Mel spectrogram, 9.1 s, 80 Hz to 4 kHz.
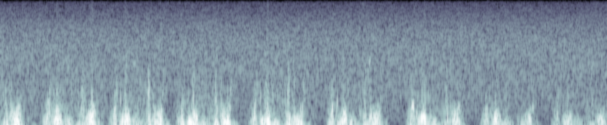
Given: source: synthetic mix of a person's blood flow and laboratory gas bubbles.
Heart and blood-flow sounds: Doppler ultrasound of blood flow; precordium
5.39-5.59 s: bubbles
From the record:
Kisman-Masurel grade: 111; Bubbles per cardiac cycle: 1 to 2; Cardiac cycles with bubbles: 1 to 10%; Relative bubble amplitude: barely perceptible (0.100 to 0.250); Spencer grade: 1 (occasional bubble signal discernible with the cardiac motion signal, with majority of cardiac periods free of bubbles); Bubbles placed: only in the low amplitude regions of the cardiac cycle

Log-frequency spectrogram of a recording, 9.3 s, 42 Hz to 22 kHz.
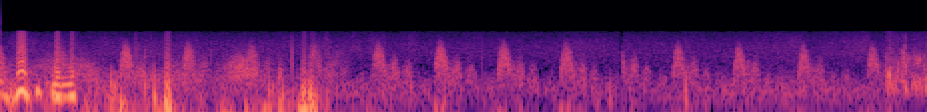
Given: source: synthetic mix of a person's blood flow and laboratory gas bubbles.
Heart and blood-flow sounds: Doppler ultrasound of blood flow; subclavian vein
8.83-9.28 s: bubbles
From the record:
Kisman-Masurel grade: 211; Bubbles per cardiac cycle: several, 3 to 8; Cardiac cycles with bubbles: 1 to 10%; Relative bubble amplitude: barely perceptible (0.100 to 0.250); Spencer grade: 1 (occasional bubble signal discernible with the cardiac motion signal, with majority of cardiac periods free of bubbles); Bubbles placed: anywhere in the cardiac cycle

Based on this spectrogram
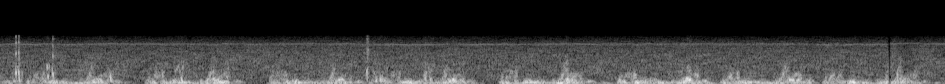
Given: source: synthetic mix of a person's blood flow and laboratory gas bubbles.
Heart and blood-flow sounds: Doppler ultrasound of blood flow; precordium
0.10-0.26 s: bubbles
0.45-0.57 s: bubbles
1.07-1.18 s: bubbles
1.75-1.87 s: bubbles
3.65-3.88 s: bubbles
4.22-4.35 s: bubbles
From the record:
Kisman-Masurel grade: 223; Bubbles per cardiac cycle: several, 3 to 8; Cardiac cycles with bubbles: 10 to 50%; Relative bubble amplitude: loud (0.450 to 0.775); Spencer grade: 2 (many but less than half of the cardiac periods contain bubble signals, singularly or in groups); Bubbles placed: only in the low amplitude regions of the cardiac cycle

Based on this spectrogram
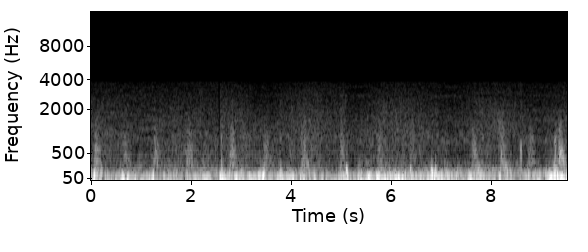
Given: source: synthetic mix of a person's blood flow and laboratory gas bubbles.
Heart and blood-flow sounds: Doppler ultrasound of blood flow; subclavian vein
8.58-8.62 s: bubbles
From the record:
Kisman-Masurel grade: 111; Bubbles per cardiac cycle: 1 to 2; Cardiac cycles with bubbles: 1 to 10%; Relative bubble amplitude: barely perceptible (0.100 to 0.250); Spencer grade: 1 (occasional bubble signal discernible with the cardiac motion signal, with majority of cardiac periods free of bubbles); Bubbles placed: anywhere in the cardiac cycle

